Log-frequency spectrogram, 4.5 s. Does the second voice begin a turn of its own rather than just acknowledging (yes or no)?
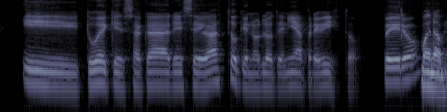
yes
